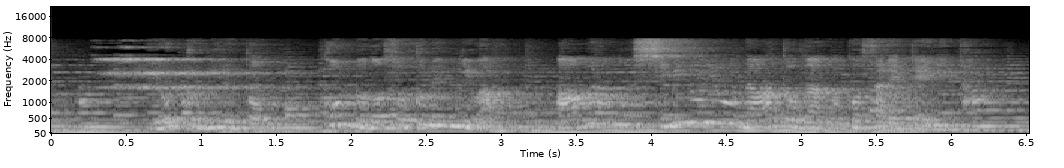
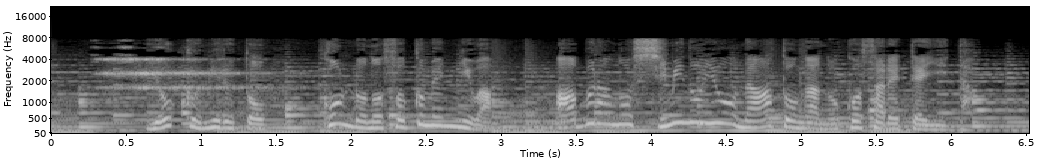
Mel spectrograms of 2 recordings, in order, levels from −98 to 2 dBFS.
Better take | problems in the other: second | room echo; dies away in 1.1 s

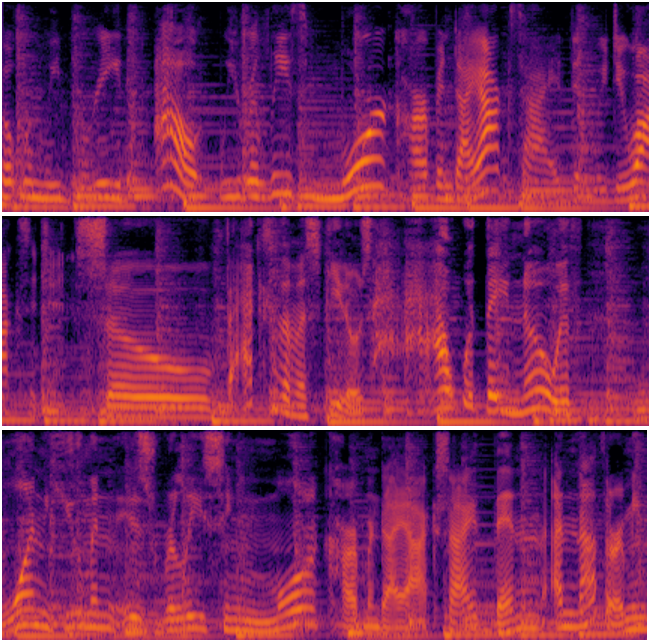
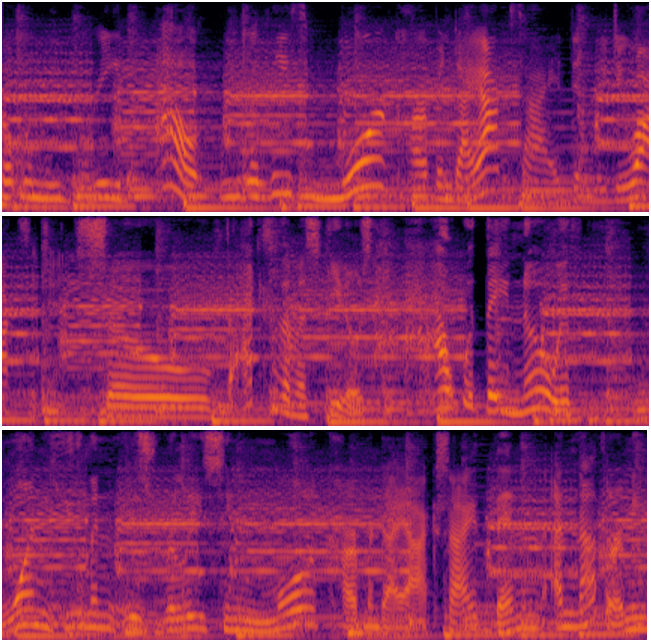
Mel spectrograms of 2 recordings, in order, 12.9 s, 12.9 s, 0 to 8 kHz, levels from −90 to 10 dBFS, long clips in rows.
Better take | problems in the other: first | background sound (Guitar); 7 dB below the speech

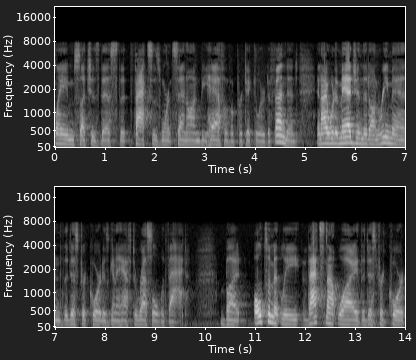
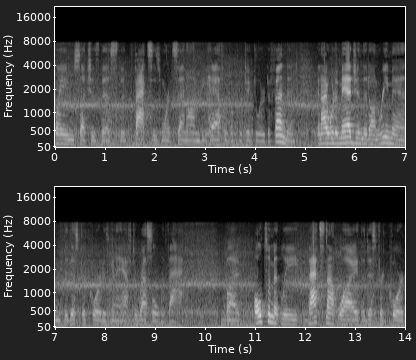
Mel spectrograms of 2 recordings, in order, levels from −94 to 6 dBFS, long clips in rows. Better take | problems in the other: first | background sound (Breathing); 10 dB below the speech

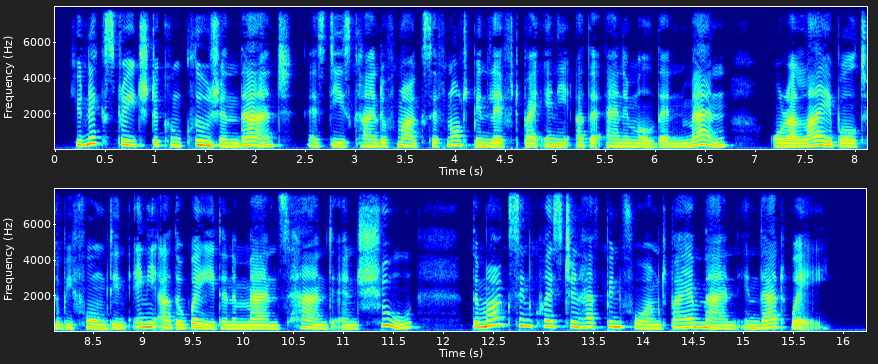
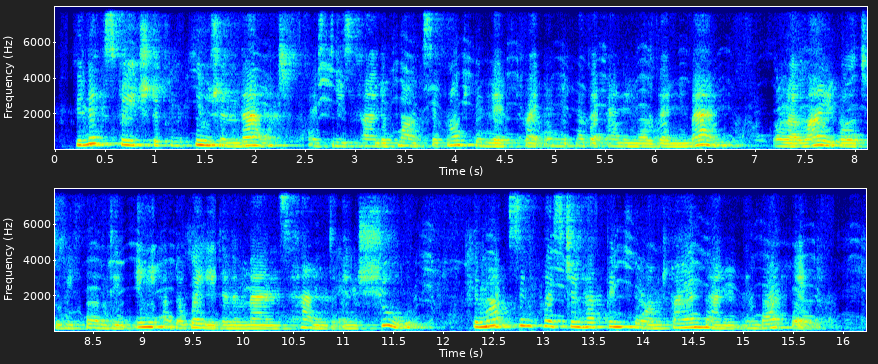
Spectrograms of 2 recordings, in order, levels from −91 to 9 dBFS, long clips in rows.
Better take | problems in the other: first | noise reduction (neural separator model SepFormer DNS4)

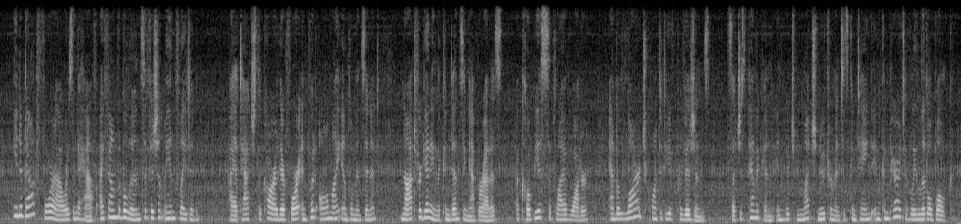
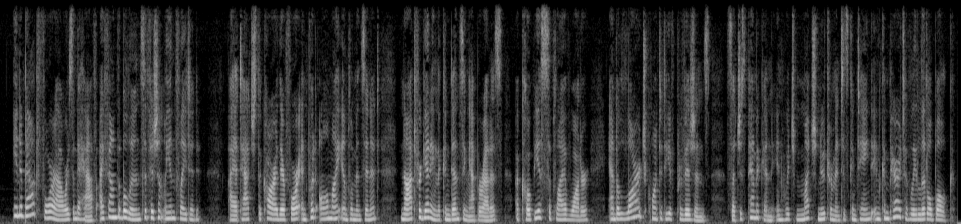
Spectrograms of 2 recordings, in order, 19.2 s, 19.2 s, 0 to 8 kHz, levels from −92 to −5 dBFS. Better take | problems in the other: second | background sound (Engine / Vehicle); 17 dB below the speech

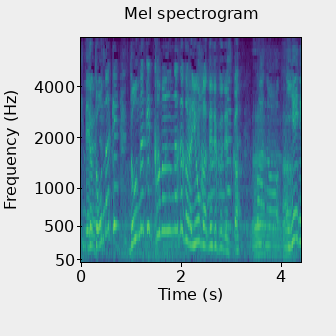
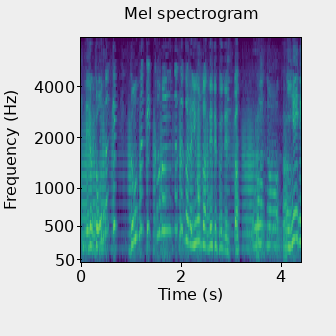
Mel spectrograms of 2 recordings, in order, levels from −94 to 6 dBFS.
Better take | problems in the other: first | noise reduction (neural mask model RNNoise)

